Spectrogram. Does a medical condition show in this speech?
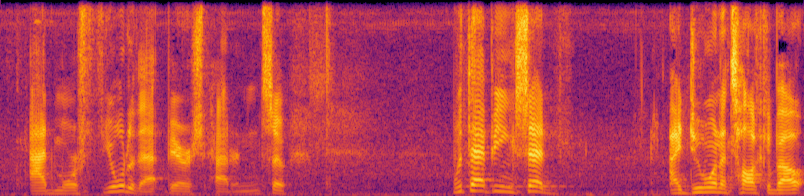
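No.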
